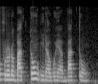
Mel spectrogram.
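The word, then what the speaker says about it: bâton: 발음의 변화가 없기 때문에 그냥 아로 읽으시면 되겠죠. 바통.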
